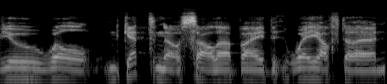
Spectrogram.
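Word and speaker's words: Sarlat: a small town named salah that's s-a-r-l-a-t the t is silent some of you will get to know salah by the way of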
